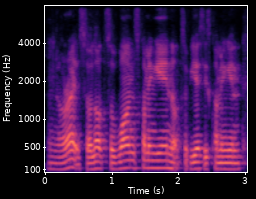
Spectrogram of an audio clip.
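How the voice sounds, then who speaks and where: A London man with a London accent hosts a live online marketing webinar, selling in a casual way, packing his talk with fillers and calling his viewers "guys." His voice is medium in pitch with little rise and fall, and he keeps a moderate pace. The audio is lo-fi.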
